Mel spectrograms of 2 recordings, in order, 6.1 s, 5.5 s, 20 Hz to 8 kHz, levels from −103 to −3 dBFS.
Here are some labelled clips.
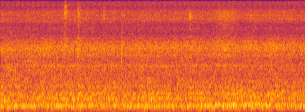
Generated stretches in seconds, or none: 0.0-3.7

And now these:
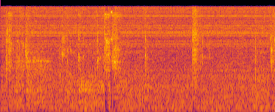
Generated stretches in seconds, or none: none

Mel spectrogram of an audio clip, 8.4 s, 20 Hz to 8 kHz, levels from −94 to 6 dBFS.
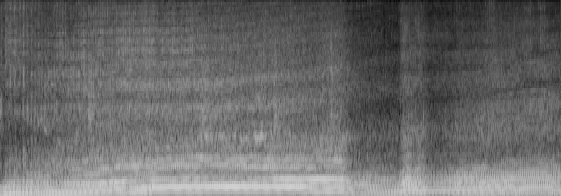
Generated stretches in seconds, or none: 1.6-2.3; 6.2-8.4

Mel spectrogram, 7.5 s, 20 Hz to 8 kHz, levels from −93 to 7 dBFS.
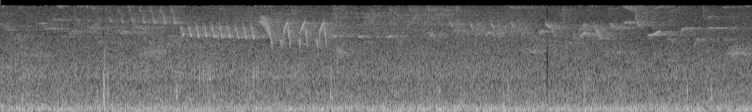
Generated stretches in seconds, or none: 1.1-3.0

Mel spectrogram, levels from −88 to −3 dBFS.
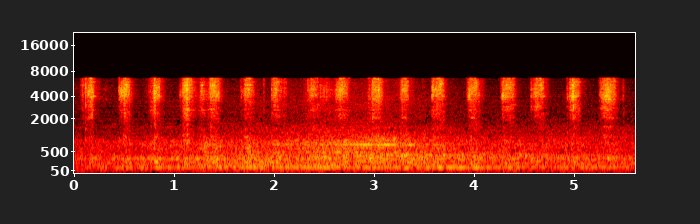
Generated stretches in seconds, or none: none

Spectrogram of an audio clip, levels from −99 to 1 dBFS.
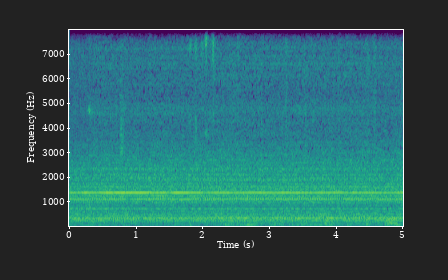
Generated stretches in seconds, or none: none

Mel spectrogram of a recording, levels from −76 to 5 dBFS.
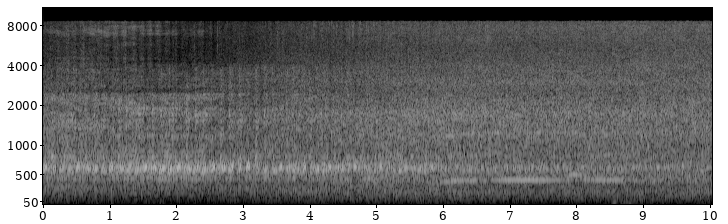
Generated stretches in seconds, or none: none

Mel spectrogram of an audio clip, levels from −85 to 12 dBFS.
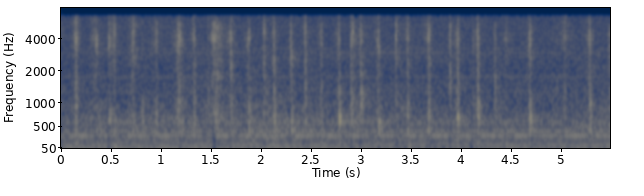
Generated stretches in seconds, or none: none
